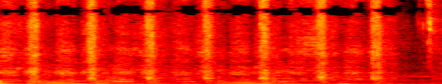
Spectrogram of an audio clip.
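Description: Chef's knife mincing fresh ginger on a wooden cutting board: quick, even taps of the blade on the board, about five a second.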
